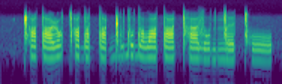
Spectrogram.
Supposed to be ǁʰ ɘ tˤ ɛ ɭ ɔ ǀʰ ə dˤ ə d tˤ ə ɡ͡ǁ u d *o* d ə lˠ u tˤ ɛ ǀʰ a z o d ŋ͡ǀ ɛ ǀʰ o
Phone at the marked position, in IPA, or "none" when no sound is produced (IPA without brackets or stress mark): o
